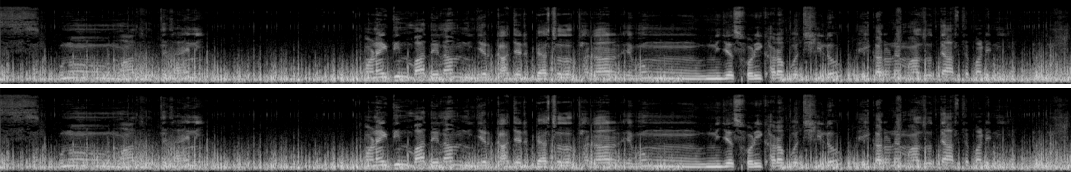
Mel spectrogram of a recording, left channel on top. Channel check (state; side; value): identical; both; correlation 1.00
